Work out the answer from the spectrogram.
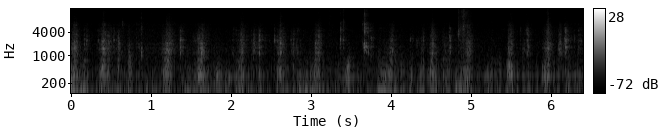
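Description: Faint chewing of small half-ripe plums, with soft irregular mouth clicks.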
